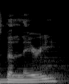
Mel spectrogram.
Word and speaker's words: Valeri: That's how you say his name. That's Valeri. It rhymes with fairy.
